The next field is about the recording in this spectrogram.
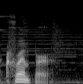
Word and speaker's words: crimper: A cripper. – A cripper or a crimper? – Oh, probably crimper. I'm probably saying it wrong.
